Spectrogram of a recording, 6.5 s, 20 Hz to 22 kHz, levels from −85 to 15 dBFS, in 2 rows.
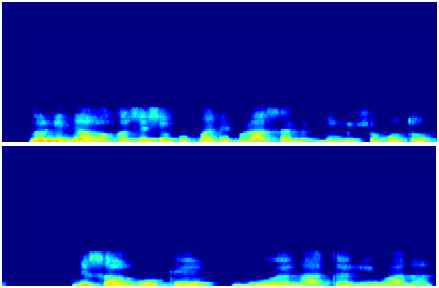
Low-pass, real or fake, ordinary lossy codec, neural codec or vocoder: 5.4 kHz; fake; none; autoencoder, 48 kHz, 32 numbers a frame, DAC-VAE, trained on Japanese speech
